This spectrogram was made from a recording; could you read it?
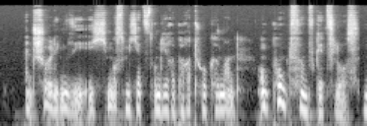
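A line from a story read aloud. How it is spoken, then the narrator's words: Muttered. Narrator (German): murmelte er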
